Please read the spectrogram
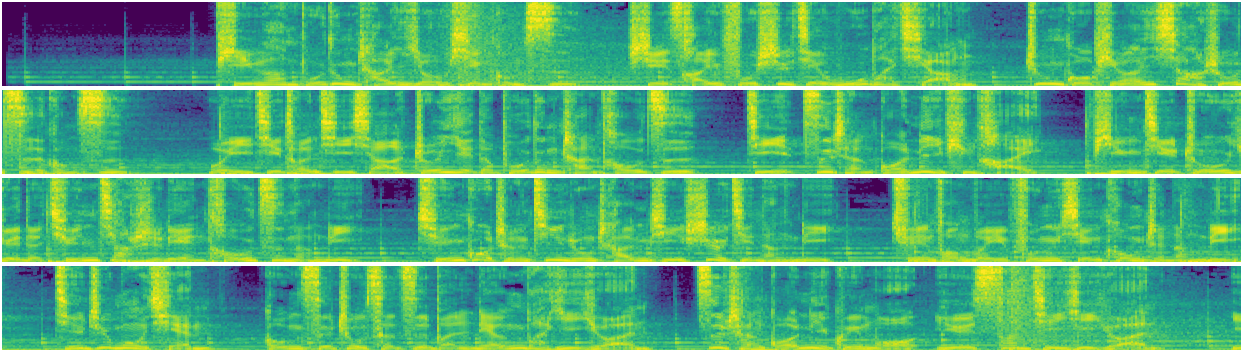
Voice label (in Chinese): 男 大气科技 平安不动产; 优质大气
